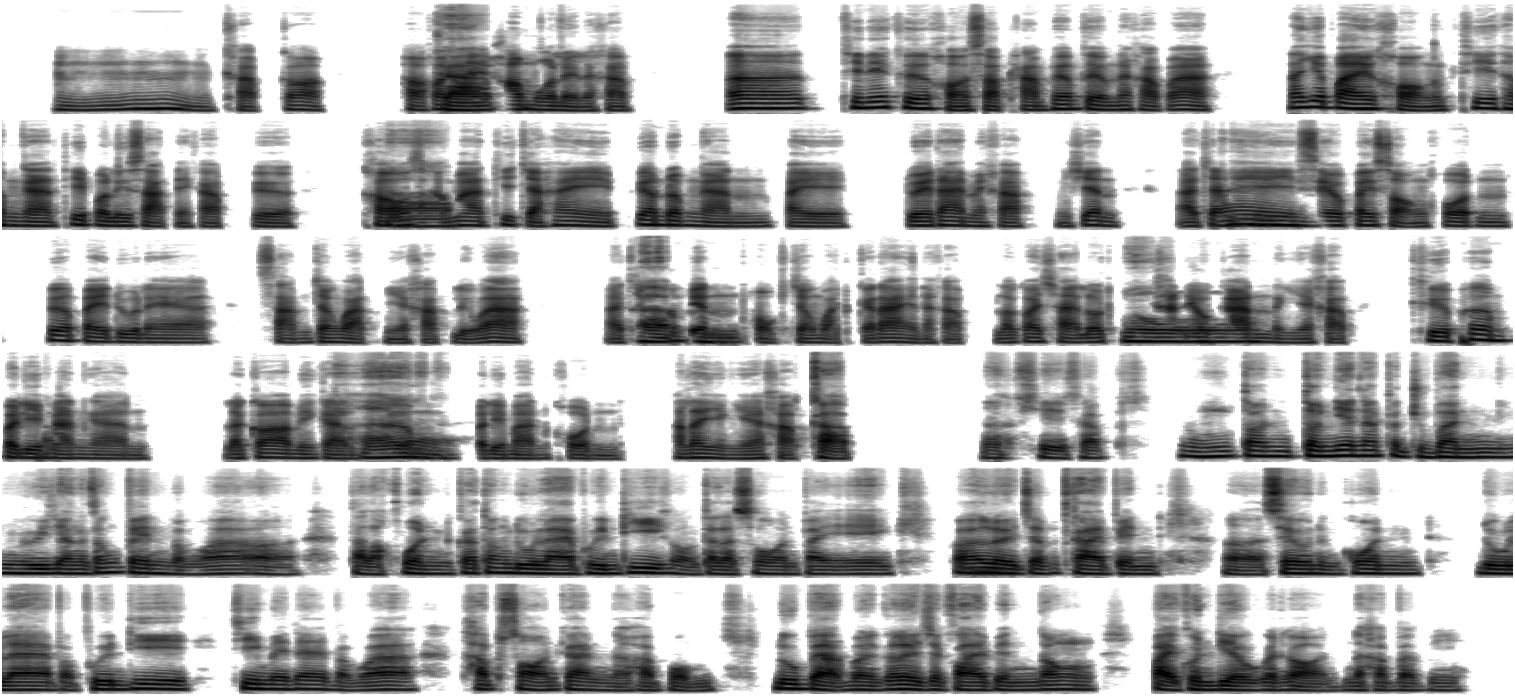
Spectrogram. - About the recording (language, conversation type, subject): Thai, advice, คุณปรับตัวอย่างไรหลังย้ายบ้านหรือย้ายไปอยู่เมืองไกลจากบ้าน?
- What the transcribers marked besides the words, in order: other background noise; tapping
